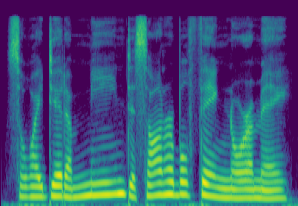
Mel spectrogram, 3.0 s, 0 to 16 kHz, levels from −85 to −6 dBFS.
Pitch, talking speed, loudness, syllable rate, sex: 185 Hz, 180 wpm, -15 LUFS, 4.9 syllables/s, female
